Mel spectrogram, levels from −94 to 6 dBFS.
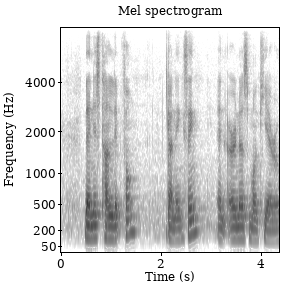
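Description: Nothing here trips up the ear, since no technical faults turn up anywhere in the recording.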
